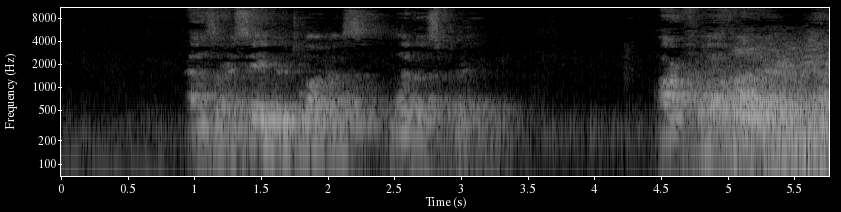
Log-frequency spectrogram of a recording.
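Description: A choir sings in a large echoing hall.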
